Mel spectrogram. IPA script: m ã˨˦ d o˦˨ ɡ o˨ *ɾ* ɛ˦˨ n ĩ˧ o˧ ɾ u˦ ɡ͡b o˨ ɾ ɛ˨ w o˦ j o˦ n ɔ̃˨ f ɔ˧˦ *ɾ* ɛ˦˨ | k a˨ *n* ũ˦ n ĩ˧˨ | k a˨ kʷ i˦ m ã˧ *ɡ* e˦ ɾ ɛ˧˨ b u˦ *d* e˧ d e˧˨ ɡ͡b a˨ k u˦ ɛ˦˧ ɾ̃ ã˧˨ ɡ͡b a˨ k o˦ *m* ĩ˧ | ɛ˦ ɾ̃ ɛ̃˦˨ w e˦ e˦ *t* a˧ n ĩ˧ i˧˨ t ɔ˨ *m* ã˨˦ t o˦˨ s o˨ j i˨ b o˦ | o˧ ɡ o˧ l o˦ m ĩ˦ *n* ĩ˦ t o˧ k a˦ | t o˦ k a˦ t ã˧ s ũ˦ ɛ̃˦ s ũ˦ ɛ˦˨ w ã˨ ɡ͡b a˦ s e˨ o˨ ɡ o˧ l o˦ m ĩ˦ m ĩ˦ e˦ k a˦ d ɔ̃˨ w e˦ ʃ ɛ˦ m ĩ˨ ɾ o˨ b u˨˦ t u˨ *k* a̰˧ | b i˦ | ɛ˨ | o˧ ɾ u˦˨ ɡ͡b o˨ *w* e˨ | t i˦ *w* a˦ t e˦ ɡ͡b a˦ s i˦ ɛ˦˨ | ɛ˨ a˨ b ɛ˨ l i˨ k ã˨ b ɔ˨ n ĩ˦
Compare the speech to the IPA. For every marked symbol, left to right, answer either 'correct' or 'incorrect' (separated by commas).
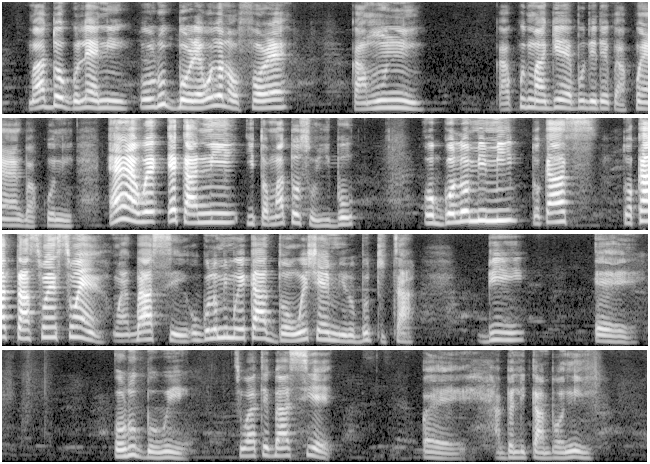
incorrect, correct, incorrect, correct, correct, incorrect, incorrect, correct, incorrect, incorrect, correct, correct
